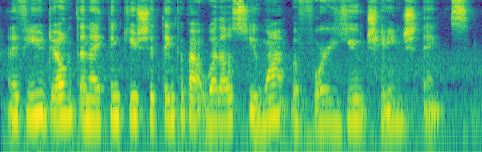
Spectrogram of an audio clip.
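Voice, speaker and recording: A woman reading the lines of an exasperated, fair-minded husband, with even, slightly defensive replies. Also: mid-range voice, normal speed, vocal fry, slight background noise, voice pushed up, close to an everyday voice.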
